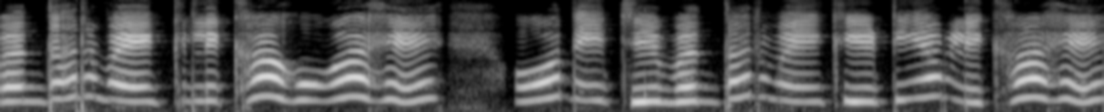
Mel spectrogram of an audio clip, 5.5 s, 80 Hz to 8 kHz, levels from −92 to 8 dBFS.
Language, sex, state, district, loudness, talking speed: Hindi, female, Bihar, West Champaran, -16 LUFS, 140 wpm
